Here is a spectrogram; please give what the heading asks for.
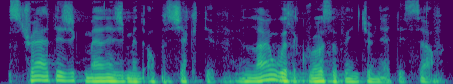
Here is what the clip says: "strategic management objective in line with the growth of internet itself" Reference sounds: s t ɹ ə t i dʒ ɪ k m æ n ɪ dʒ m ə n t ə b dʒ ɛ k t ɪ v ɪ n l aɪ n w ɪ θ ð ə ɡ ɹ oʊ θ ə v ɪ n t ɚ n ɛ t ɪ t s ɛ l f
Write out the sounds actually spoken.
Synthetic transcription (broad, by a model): s t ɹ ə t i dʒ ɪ k m æ n ɪ dʒ m ə n t ə b dʒ ɛ k t ɪ v ɪ n l aɪ n w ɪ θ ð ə ɡ ɹ oʊ s ə v ɪ n t ɚ n ɛ t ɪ t s ɛ l f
